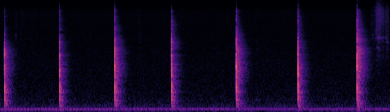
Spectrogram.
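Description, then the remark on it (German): A wooden spoon knocks against a wooden board seven times in a slow, even rhythm, each sharp hollow thud ringing briefly before the next, over a faint low hum. “Dazu nehme ich einen Kochlöffel und klopfe es gegen ein Holzbrett.”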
